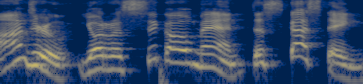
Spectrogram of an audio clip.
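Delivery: put-on Scottish accent, high and swooping. Asked to prove being Scottish, the speaker says a line in a put-on Scottish accent. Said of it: "I can see the, the Scottish in you".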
